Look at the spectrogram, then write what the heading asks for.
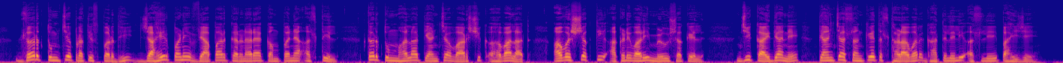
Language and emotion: Marathi, neutral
